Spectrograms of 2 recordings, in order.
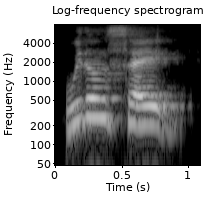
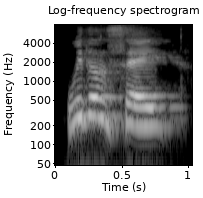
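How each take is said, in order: No difference in how they are said.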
